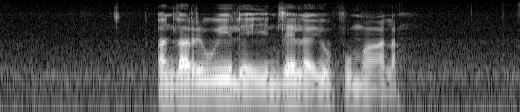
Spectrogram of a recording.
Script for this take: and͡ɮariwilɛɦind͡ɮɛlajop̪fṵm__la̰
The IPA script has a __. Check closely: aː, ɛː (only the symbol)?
aː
